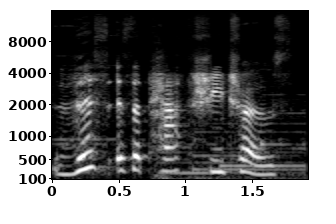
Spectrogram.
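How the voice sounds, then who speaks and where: A woman voicing a shy, gentle young painter in a video game, speaking softly and hesitantly, often trailing off. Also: sits high, animated, takes it slowly, soft background music, heavily acted. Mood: thoughtful. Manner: soft-spoken, hesitant, trailing off.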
